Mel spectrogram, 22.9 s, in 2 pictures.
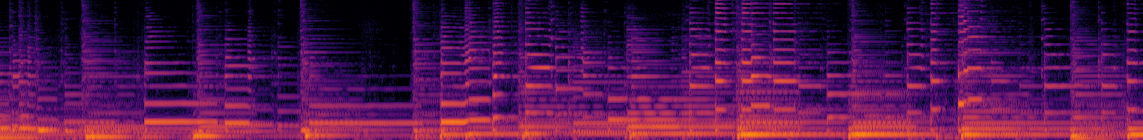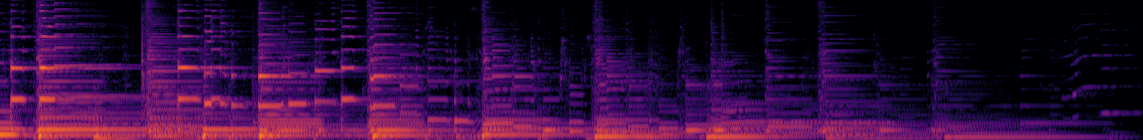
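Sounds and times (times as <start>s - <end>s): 
gypsy jazz music: 0.0s - 22.8s.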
